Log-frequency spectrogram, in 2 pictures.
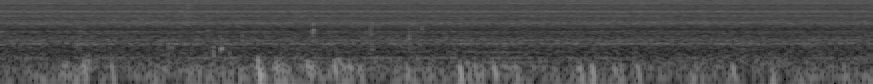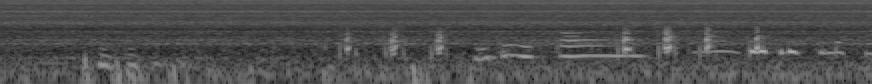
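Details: A call duck let outside in the morning bathes in water, giving a quick run of short, nasal quacks near the end over a steady hiss of running water, with a person talking earlier.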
